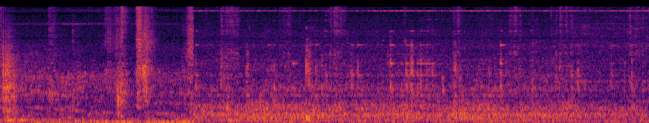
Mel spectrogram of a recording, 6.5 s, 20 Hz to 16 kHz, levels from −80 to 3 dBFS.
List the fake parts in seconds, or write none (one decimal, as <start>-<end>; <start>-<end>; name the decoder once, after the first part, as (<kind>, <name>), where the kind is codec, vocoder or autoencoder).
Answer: none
